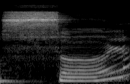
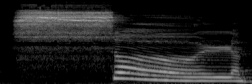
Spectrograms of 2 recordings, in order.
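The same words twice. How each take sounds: First: Said in the usual way. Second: "Sol" slow, long s and held l; sounding out. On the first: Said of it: "Dans sol". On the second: Shown as a demonstration. Teacher shows three sounds to pupil, "Sol" stretched slowly. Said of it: "il y a également trois sons".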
